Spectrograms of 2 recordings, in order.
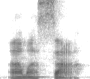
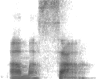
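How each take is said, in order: Both takes have the same delivery.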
